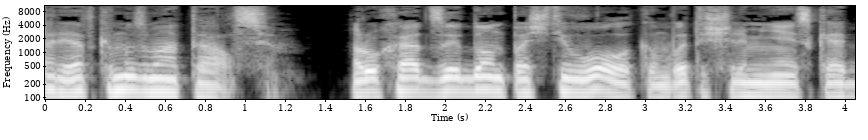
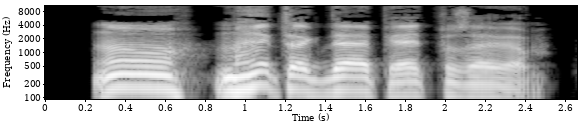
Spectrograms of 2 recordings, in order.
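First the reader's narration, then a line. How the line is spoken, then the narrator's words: Snorting. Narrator (Russian): хмыкнул Дон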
